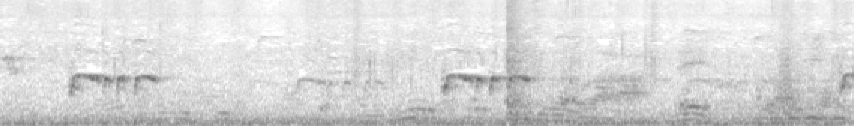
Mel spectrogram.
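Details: Zebra dove singing for hours, kept at a house as a guard: short trilled cooing phrases, each about half a second, given four times at uneven gaps over a steady low rumble of background noise.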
